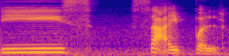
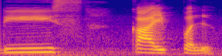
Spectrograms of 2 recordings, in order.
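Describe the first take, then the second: First: Two separate s sounds with a break between. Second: A k sound follows the s. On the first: "हम ऐसा नहीं बोल रहे हैं" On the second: "हम ऐसा नहीं बोल रहे हैं"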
